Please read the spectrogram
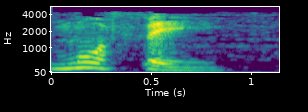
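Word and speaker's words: morphe (μορφή): That form is the morph. It's pronounced morphe.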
